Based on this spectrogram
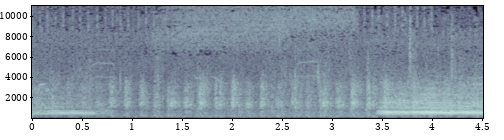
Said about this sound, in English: Come on, Teddy! Come on, Teddy, man. Get off the tracks. You're crazy. Train dodge.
